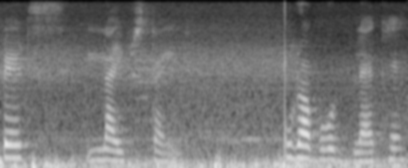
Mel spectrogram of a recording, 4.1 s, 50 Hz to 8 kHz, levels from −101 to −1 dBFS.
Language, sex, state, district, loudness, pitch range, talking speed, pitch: Hindi, female, Madhya Pradesh, Dhar, -20 LUFS, 90-110 Hz, 90 wpm, 100 Hz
